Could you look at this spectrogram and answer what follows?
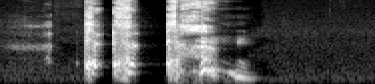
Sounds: Throat clearing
